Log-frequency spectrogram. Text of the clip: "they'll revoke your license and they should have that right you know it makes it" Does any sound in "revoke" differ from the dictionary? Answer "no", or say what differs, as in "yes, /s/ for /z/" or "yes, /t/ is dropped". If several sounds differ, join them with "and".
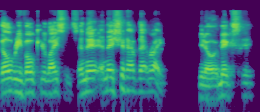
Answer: no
